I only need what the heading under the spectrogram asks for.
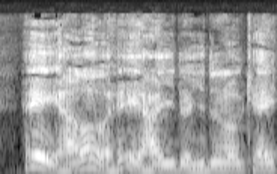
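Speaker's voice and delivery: loud, hollow, fake-nice friendly tone. Showing someone faking being nice to people's faces: fake nice greeting. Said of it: "fake being nice in people's faces".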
